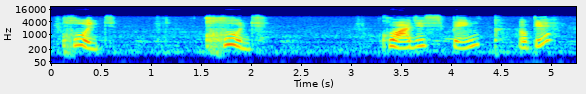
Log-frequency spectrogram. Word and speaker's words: rouge: Quad. It's not quad actually, sorry. It's kuj.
